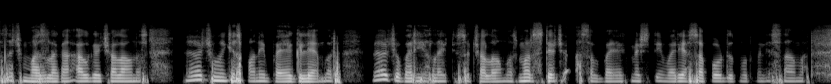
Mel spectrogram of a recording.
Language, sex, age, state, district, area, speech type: Kashmiri, male, 45-60, Jammu and Kashmir, Budgam, urban, spontaneous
